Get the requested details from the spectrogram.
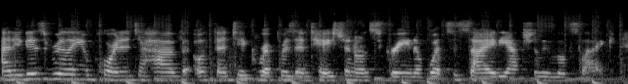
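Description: A woman with an Australian accent speaks with clear music in the background. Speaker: actress. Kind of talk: interview answer. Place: home room.

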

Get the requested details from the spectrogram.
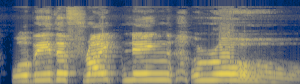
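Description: Put-on character voice pitched high. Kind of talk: narrated. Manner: growling.

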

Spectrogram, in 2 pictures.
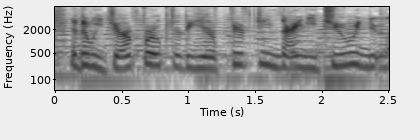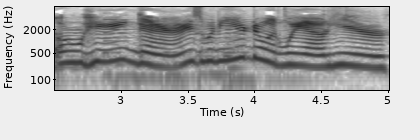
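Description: Over clear background music, a woman does a cartoonish character voice at a fairly quick pace. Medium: puppet show. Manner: fast, breathless, rambling.

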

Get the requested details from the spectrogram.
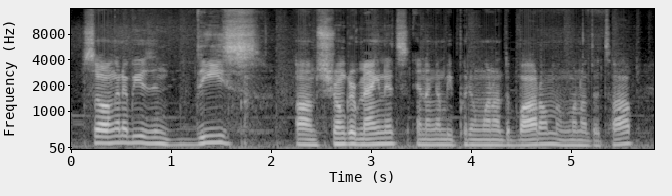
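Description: Fairly even intonation in a dry sound with no echo, with faint music in the background. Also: man. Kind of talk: casual DIY tutorial narration. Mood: mildly frustrated. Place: home room. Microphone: camera far.

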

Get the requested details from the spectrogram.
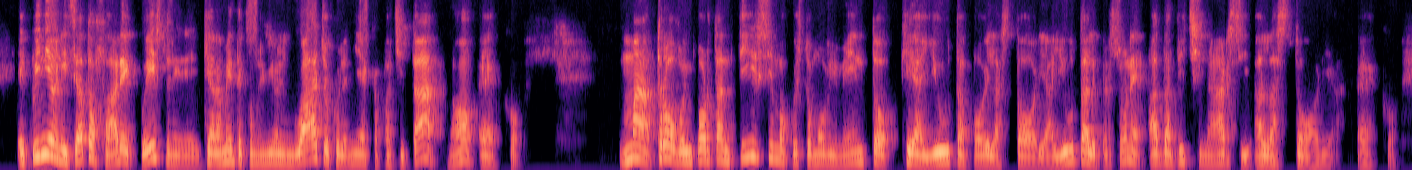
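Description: A man speaks at a moderate pace with a fairly high pitch. His intonation is lively, and the background is quiet. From Venice, Italy; Italy. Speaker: journalist and writer; journalist, interviewee. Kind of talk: interview. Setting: remote video call. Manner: halting, many repetitions and fillers. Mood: calm, reflective. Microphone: video call.

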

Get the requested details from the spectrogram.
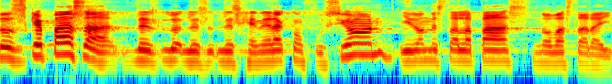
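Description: A man talks at a fairly high pitch with lively intonation. His tone is bright and sharp. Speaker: pastor. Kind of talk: sermon. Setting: church service with congregation, also streamed online. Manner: fast; halting, many repetitions and fillers. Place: church. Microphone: headset.

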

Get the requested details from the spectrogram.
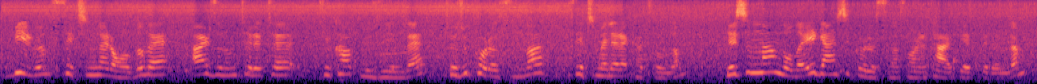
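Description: High-pitched woman with lively intonation at a moderate pace, over noticeable background noise. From Erzurum, Turkey. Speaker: medical student; singer. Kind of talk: interview answer.

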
